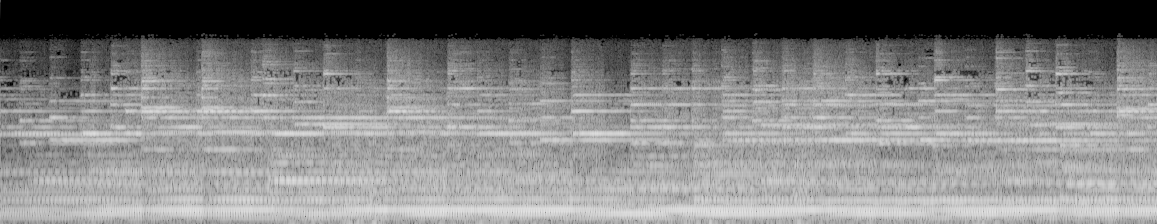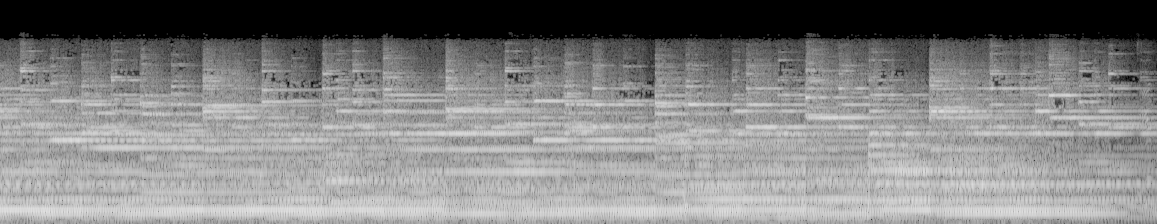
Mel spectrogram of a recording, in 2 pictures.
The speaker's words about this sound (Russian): И вот совершенно неожиданно, как на Пасху, сначала в столице Санкт-Петербурге, а потом в Москве, а затем по всем городам и весям и деревням, раздался колокольный перезвон.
